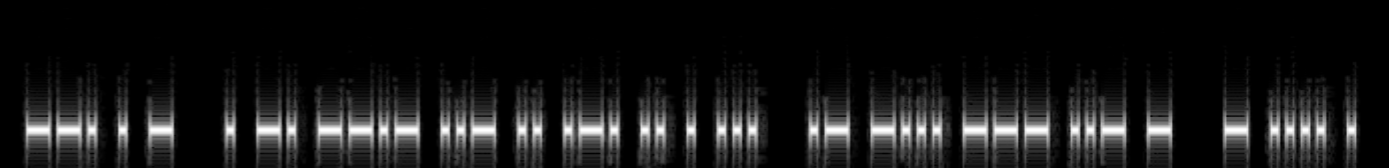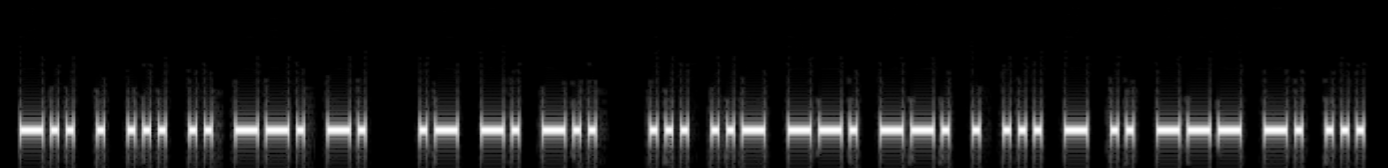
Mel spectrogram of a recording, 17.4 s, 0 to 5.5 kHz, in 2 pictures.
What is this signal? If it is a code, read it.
Morse code, heard as a keyed tone, about 25 wpm, 600 Hz. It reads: GET ENQUIRIES ABOUT THE DESIGN AND SUGGESTIONS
